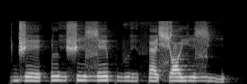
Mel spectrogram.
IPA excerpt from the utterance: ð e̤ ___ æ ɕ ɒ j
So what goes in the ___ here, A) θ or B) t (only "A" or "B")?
A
